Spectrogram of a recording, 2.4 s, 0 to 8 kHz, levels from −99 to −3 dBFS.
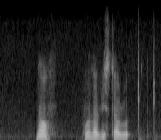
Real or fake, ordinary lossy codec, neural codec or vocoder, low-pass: real; Opus, 16 kbps; none; 7.2 kHz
